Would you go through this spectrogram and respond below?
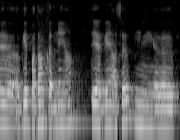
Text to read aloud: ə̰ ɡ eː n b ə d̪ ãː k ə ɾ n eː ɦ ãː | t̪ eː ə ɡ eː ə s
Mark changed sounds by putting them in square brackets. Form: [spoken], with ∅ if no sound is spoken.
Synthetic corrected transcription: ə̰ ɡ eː [∅] b ə d̪ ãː k ə ɾ n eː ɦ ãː | t̪ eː ə ɡ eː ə s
